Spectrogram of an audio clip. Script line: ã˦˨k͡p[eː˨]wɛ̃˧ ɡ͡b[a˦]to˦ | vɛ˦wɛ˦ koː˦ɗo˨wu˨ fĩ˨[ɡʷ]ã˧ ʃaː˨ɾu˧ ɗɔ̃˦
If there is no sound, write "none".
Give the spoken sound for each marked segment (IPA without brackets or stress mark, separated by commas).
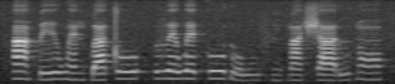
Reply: eː˧, a˧, ɓ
